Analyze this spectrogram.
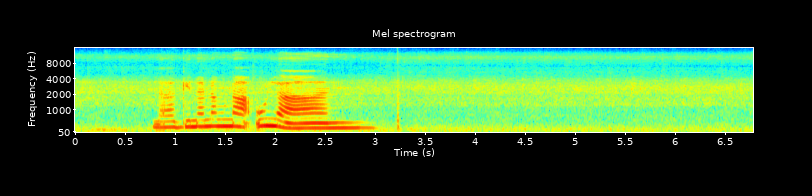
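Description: Light rain falls steadily outdoors.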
